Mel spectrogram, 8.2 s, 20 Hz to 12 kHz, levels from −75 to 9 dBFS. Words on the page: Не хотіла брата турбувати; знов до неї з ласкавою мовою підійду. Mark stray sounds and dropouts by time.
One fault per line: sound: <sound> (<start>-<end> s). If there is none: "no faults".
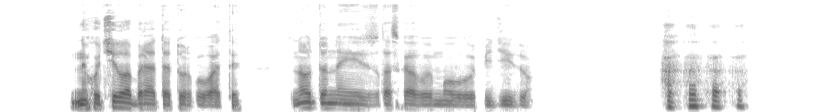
sound: laugh (6.6-7.5 s)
